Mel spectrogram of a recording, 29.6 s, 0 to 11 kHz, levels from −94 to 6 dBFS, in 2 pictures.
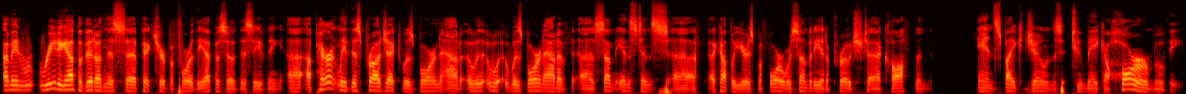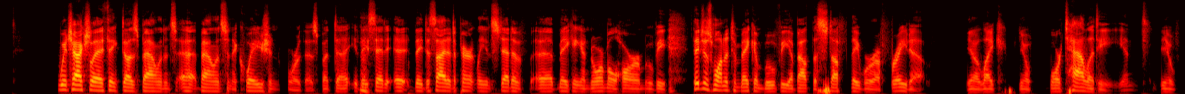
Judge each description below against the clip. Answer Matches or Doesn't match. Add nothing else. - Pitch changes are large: Doesn't match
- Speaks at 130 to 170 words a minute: Doesn't match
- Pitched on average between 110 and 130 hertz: Matches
